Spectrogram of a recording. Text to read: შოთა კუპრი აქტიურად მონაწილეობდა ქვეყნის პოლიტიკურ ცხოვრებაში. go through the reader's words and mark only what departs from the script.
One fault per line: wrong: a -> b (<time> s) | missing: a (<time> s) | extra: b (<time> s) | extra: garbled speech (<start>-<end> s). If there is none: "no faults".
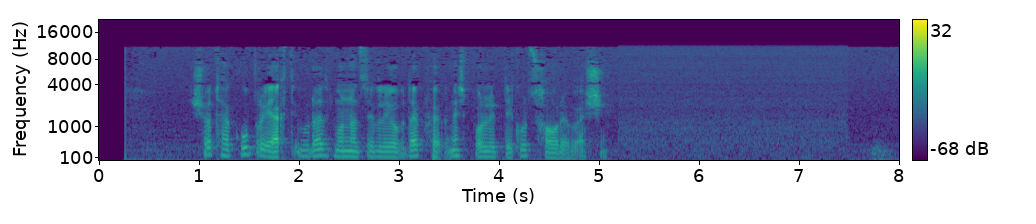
no faults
